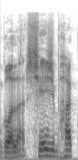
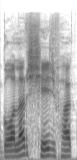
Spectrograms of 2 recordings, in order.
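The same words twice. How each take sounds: The two takes are said the same way.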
